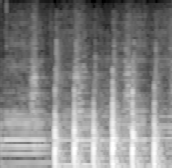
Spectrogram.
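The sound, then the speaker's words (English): Six firm, evenly spaced knocks on a door, fairly loud, following a low steady hum in the background. “He knocked on the door and sang, little pig, let me in.”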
